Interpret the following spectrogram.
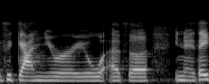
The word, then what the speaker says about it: Veganuary: No, because Veganuary, it's not how you say vegan, but it is how you say January. So I would assume that it is Veganuary, but no, I've never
